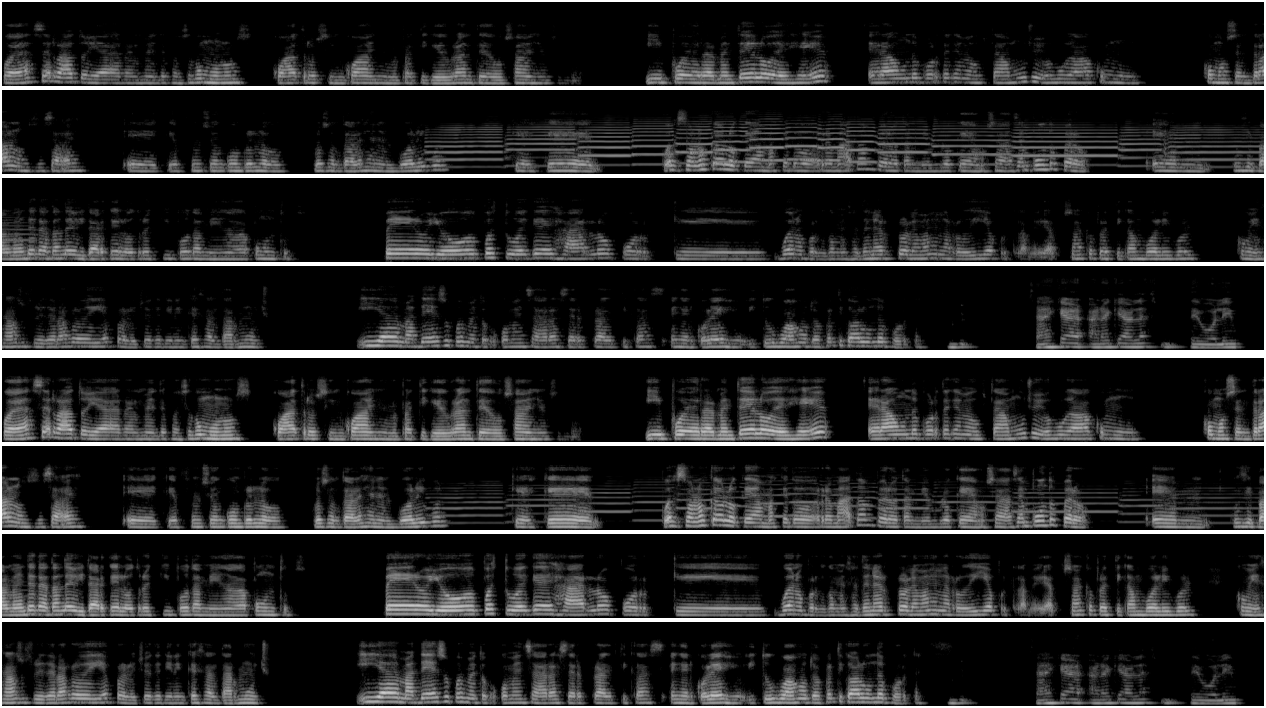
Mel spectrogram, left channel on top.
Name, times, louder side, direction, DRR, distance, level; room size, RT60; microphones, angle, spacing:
voice 1, 0.0-5.5 6.4-8.3 8.7-11.4 12.0-13.4 13.8-15.4 15.7-17.1 17.7-18.6 19.2-23.5 24.1-28.2 29.1-31.7 32.0-37.2 37.6-40.4 41.4-47.1, right 6 dB, 50° right, 0.4 m, -28 dB
Trumpet, 16.8-25.6, left 7 dB, 80° left, 0.4 m, -39 dB
voice 2, 48.2-50.2, left 2 dB, 20° left, 0.4 m, -35 dB
3.0 x 2.1 x 2.4 m
head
